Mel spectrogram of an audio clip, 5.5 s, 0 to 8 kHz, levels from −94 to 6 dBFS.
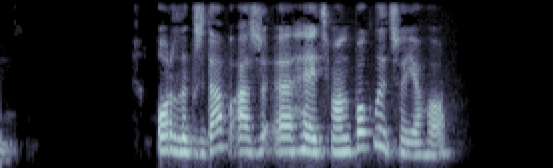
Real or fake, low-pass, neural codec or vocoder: real; 7.2 kHz; none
